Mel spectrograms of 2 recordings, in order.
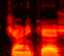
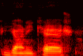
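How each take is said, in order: First: The first name begins with a J sound. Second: The first name begins with a Y sound. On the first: This is how it is said in the States. "It's [name] over here" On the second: This is how it is said in Europe. "the J is pronounced like a Y in in Europe"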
